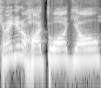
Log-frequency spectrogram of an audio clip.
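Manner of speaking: Yankee accent crossed with Florida accent. Showing how people in Florida blend accents, Florida-Yankee hybrid accent. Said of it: "you'll hear something that sounds like this".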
